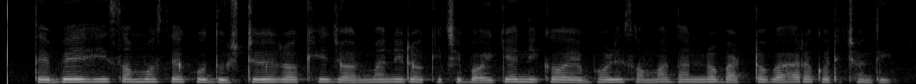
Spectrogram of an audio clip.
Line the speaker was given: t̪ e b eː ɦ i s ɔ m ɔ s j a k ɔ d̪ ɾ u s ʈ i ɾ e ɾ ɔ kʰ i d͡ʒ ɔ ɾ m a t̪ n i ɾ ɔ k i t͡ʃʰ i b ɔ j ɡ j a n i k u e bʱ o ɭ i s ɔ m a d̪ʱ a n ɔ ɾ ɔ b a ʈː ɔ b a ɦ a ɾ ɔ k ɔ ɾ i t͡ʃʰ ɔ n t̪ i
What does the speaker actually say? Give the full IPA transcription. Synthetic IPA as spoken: t̪ e b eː ɦ i s ɔ m ɔ s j a k u d̪ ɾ u s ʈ i ɾ e ɾ ɔ kʰ i d͡ʒ ɔ ɾ m a n i ɾ ɔ k i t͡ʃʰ i b ɔ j ɡ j a n i k ɔ e bʱ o ɭ i s ɔ m a d̪ʱ a n ɔ ɾ ɔ b a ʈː ɔ b a ɦ a ɾ ɔ k ɔ ɾ i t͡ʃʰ ɔ n t̪ i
